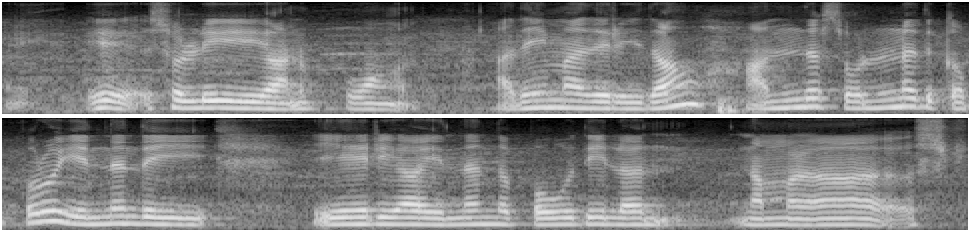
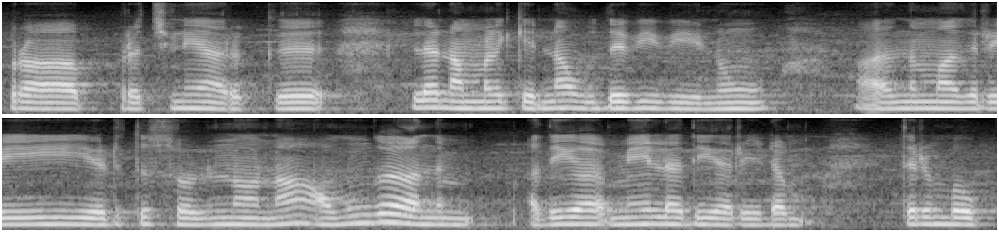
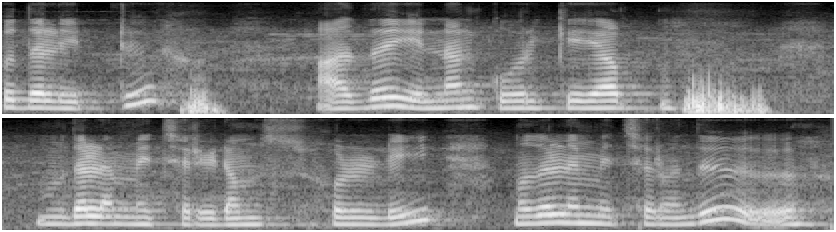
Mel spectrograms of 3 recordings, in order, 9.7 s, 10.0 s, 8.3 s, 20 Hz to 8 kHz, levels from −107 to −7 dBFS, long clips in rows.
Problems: constant background noise, continuous background conversations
